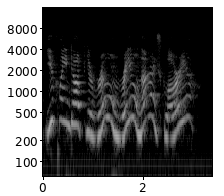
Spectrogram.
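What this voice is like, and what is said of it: Put-on southern accent. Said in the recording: “I don't know why I'm trying to give Eddie a southern accent of sorts.”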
